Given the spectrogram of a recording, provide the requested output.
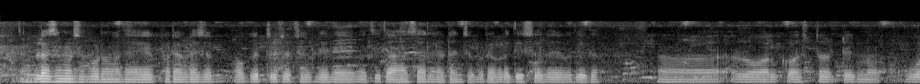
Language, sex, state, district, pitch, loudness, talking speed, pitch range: Marathi, male, Maharashtra, Dhule, 115 Hz, -21 LUFS, 145 wpm, 110-115 Hz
